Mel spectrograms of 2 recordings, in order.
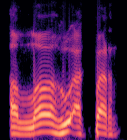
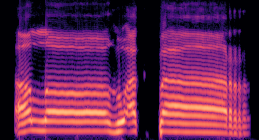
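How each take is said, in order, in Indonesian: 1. Tidak ada vokal yang dibaca lebih panjang dari biasa. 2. Vokal dalam ba dibaca panjang. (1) "hati-hati ketika mengucapkan Allahu Akbar" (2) "Banyak panjang"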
